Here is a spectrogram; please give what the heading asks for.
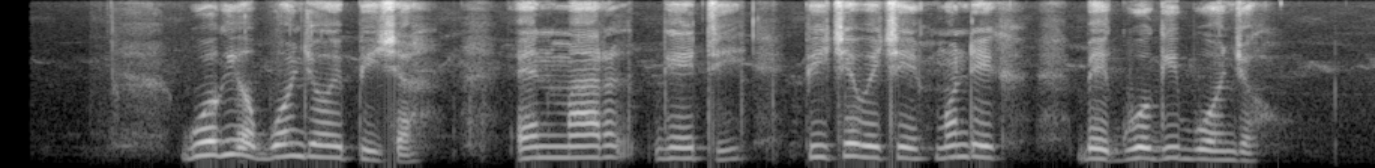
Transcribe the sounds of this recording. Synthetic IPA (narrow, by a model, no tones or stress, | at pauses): ɡwoɡiɔbwɔɲd͡ʒɔepit͡ʃa | ɛnmarɡetipit͡ʃewet͡ʃemɔndɪkbeɡwoɡibwɔɲd͡ʒɔ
